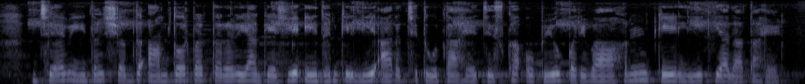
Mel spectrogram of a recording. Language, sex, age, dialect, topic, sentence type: Hindi, female, 18-24, Kanauji Braj Bhasha, agriculture, statement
